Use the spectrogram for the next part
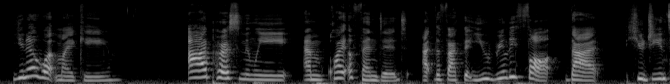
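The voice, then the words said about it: Put-on British accent. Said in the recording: “British impression ... Do the fucking accent”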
